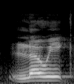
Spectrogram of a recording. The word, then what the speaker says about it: Loic: known each other for such a long time, you could at least know how to pronounce my name. Just call me Loic, thanks.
